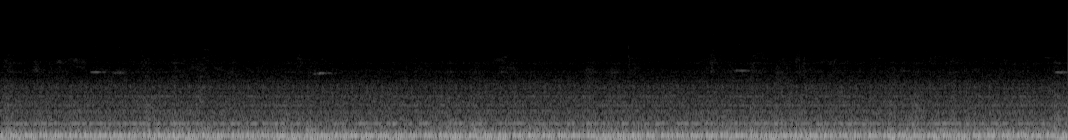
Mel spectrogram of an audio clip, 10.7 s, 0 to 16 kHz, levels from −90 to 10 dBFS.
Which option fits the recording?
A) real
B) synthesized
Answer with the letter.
A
